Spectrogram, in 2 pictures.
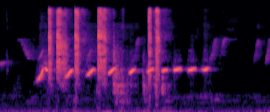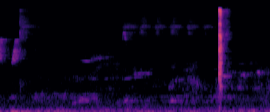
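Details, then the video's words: Female white-rumped shama giving ketrekan, a call meant to rouse males into aggressive song: harsh rattling bursts laced with a rapid ringing whistled note for about two seconds, then sparse faint notes and one sharp click. "KETREKAN PENDONGKRAK EMOSI MURAI BATU❗❗MURAI BATU BETINA"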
